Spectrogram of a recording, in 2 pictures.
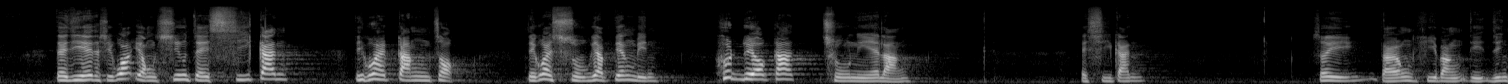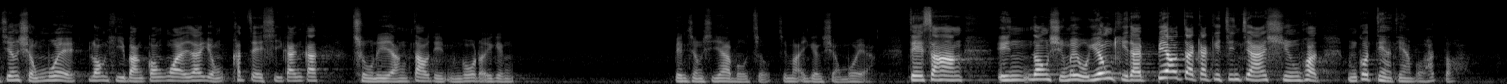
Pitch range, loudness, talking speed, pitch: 145-205 Hz, -21 LUFS, 210 characters per minute, 175 Hz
